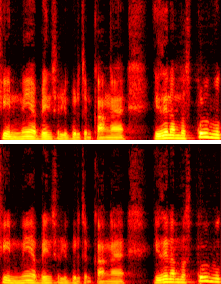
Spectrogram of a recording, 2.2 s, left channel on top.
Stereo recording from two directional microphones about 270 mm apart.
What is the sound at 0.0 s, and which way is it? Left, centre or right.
Speech, centre.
